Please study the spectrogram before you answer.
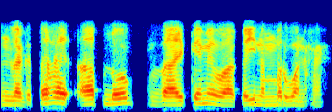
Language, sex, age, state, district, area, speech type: Urdu, male, 18-30, Uttar Pradesh, Balrampur, rural, conversation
